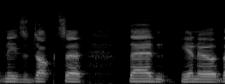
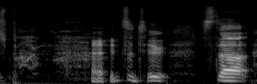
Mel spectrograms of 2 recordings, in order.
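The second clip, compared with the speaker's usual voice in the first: laughing; 3 dB louder than usual. Real, not acted. Cracks up mid-sentence.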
